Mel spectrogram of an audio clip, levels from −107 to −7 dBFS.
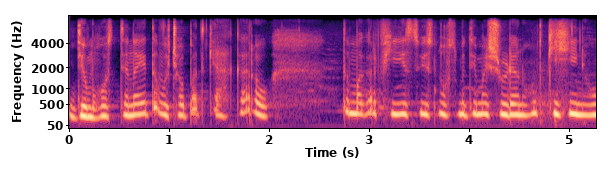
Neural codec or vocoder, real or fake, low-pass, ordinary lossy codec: none; real; 7.2 kHz; none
